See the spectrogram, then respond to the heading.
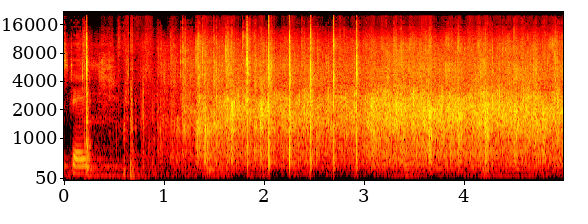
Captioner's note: applause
